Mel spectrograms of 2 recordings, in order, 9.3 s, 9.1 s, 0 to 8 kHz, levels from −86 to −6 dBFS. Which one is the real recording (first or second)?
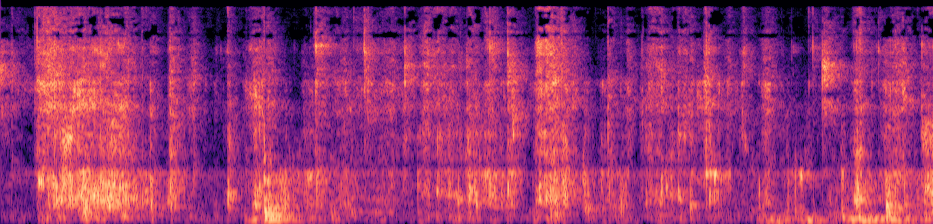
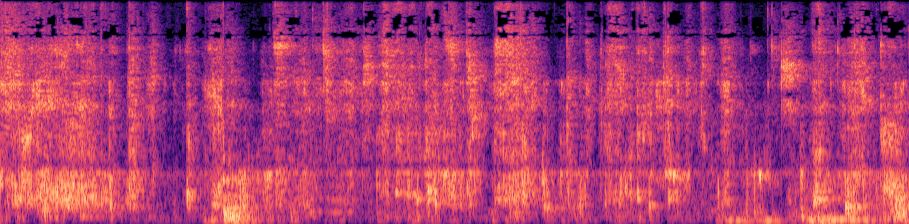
second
